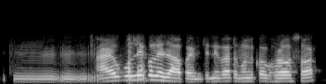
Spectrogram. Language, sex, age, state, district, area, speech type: Assamese, male, 30-45, Assam, Biswanath, rural, conversation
